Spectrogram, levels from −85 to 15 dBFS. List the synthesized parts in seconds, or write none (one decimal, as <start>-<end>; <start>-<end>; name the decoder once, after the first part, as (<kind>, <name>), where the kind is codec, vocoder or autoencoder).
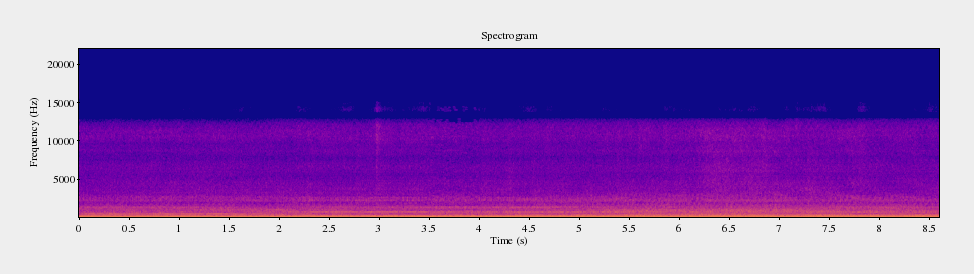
0.0-3.5 (autoencoder, DAC-VAE); 4.0-8.6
